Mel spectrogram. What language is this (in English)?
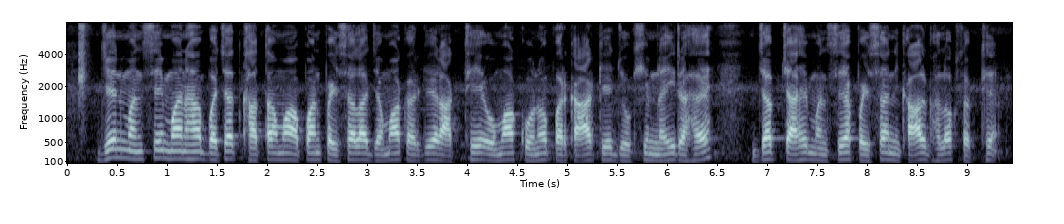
Chhattisgarhi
